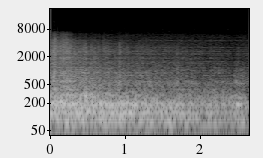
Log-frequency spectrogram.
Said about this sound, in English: You grabbed your axe and pick and 64 TNT. You exploded her house.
